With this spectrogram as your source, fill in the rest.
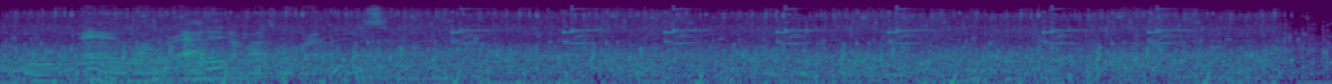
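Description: A game character splashes and swims through thick liquid.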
